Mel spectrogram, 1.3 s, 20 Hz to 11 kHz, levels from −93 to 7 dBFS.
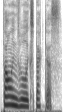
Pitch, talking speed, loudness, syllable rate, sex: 215 Hz, 180 wpm, -17 LUFS, 5.0 syllables/s, female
